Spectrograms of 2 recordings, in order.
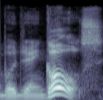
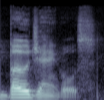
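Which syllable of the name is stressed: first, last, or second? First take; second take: last; first. First: The stress is on the last syllable. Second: The stress is on the first syllable. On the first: "Kind of hit it at the end" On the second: "it's supposed to be Bojangles"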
